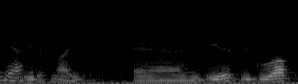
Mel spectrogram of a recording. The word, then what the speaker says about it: Edith Knight: Did I pronounce that right? Yes. Edith Knight.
